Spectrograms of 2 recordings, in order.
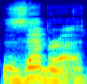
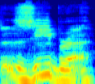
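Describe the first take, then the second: First: The word is said in the British way. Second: The word is said in the typical, non-British way. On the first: "The Brits had to go and pronounce it zebra to be different" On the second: "It was typically pronounced zebra"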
